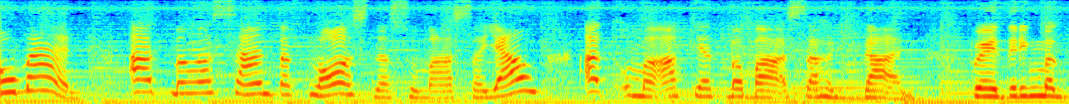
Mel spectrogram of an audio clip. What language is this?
Filipino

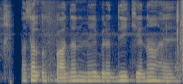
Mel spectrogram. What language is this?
Maithili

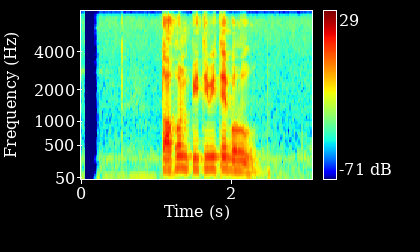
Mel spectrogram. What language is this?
Bangla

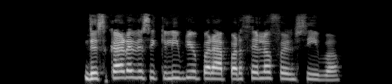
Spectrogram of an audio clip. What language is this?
Galician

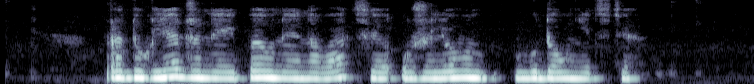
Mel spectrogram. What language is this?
Belarusian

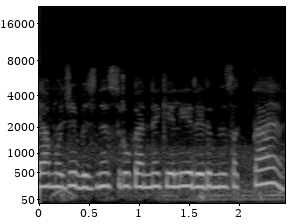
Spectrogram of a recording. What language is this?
Hindi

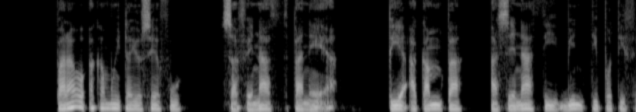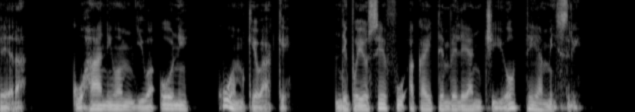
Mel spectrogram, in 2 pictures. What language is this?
Swahili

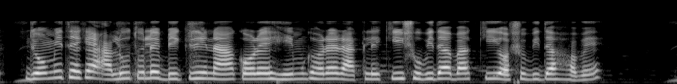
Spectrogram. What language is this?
Bangla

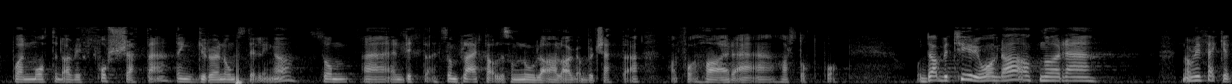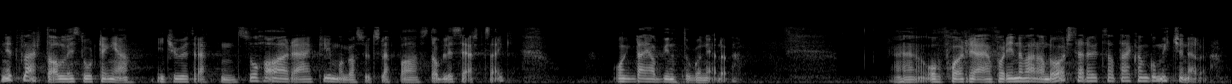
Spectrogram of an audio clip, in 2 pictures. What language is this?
Norwegian Nynorsk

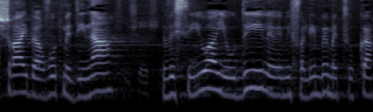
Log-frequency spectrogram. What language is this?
Hebrew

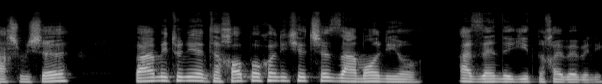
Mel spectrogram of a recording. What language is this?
Persian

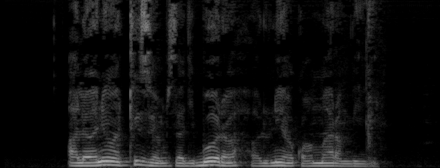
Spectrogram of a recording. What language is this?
Swahili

